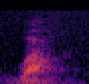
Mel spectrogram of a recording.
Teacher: वा एक संयुक्त प्रयत्न का वर्ण है, अर्थात ये किन्हीं दो उच्चारण स्थानों से उच्चरित होता है। इसका जो उच्चारण स्थान है वो है दंतोष्ठ, डी विकल्प में।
